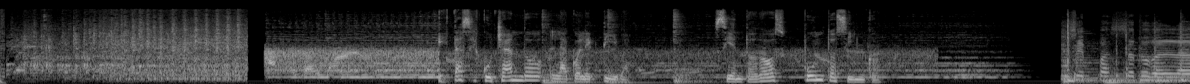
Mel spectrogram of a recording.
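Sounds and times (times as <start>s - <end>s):
electric generator engine running: 0.0s - 10.2s
speech: 4.4s - 6.4s, 7.2s - 8.9s, 11.0s - 11.8s.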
